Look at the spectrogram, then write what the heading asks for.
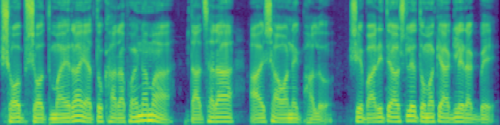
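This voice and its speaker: A man playing a gentle, reassuring village father in an animated moral story, explaining in a soothing, measured way. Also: sits low, clear, resonant tone, no echo, studio quality, lightly acted.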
